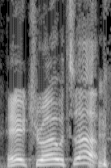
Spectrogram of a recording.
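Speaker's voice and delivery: high, loud mock hail; shouted greeting. Joking co-host hailing the movie character Troy, playful shout. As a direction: call out to a pal, laughing.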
